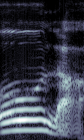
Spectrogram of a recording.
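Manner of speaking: put-on German accent, Spanish "Hola" drawn out. Retelling first learning Spanish, imitating own German-accented Spanish. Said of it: "I'm very German".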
